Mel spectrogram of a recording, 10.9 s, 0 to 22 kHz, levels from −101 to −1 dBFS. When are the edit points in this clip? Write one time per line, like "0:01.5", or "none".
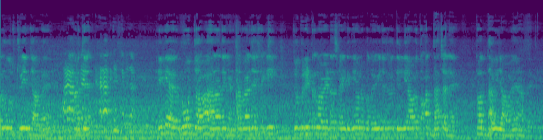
none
